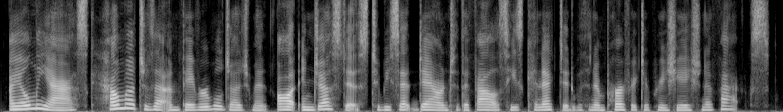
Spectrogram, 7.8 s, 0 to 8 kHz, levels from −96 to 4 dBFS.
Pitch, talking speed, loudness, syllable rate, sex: 200 Hz, 190 wpm, -20 LUFS, 5.8 syllables/s, female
